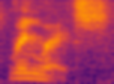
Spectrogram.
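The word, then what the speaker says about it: Ringwraiths: Ring Wraiths.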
